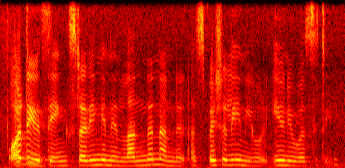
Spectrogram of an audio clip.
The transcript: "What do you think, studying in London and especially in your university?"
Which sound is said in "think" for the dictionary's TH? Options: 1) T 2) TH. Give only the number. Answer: 1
